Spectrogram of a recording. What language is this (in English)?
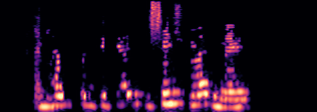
Icelandic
